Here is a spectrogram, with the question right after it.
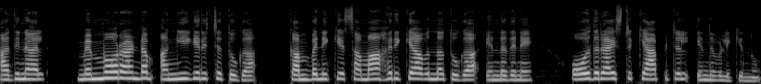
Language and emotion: Malayalam, neutral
